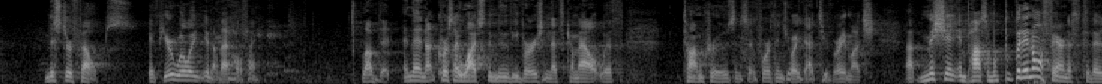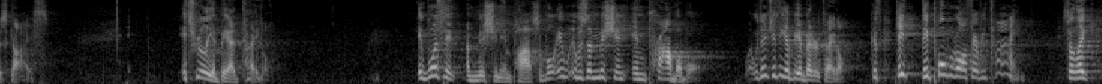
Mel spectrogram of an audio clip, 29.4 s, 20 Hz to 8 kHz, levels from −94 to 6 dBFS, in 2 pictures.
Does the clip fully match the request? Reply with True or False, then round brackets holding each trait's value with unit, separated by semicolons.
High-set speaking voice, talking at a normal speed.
True (205 Hz; 165 wpm)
